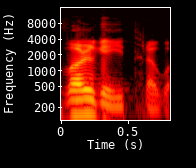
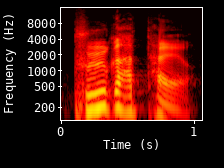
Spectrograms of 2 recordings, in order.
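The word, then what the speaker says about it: Vulgata: 근데 옛날에 중세 시대 때 라틴 벌게이트라고 합니다. 예, 그게 이게 라틴어로 쓰면 이렇게 돼 있어요. 그래서 발음이 불가타예요.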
